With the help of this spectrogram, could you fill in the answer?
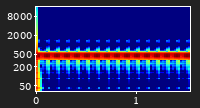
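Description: A steady telephone dial tone at the start of a phone call hums continuously at a moderate level, unbroken and alone, with no voices over it.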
